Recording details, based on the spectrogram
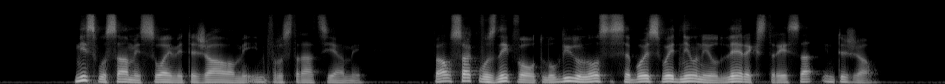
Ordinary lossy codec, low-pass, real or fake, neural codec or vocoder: none; 10.8 kHz; fake; codec, 24 kHz, 0.9 kbps, WavTokenizer, large speech release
